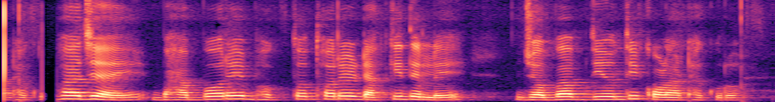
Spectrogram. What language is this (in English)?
Odia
